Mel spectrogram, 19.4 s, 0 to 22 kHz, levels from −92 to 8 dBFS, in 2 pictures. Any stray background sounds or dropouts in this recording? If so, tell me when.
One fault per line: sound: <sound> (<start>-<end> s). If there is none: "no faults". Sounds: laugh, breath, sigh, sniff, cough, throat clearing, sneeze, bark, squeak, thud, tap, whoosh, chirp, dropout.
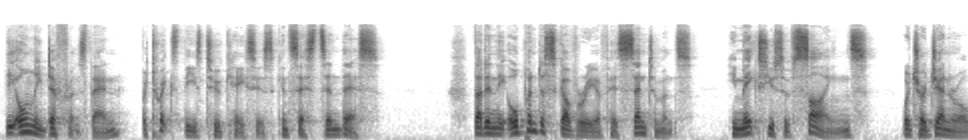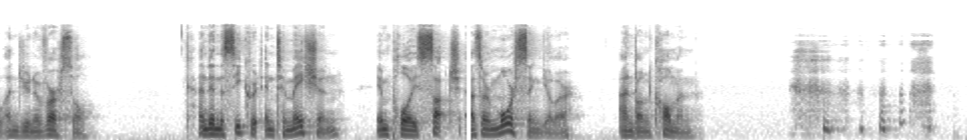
sound: dropout (14.3-14.4 s)
sound: laugh (17.6-19.1 s)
